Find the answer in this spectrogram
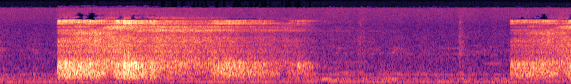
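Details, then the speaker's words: Pleural friction rub: harsh, discontinuous sounds from inflamed pleural layers rubbing together while still in contact, like two pieces of leather rubbing. "frotes o Roses pleurales son ruidos discontinuos ásperos que se deben al Rose de las hojas pleurales cuando están inflamadas el sonido sería parecido al Rose de dos cueros"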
